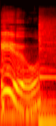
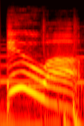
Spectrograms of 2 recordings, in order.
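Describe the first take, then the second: First: The word ends plainly with no added sound. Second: The word ends with an added L sound. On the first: "Instead of ew" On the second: "with an L at the end"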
